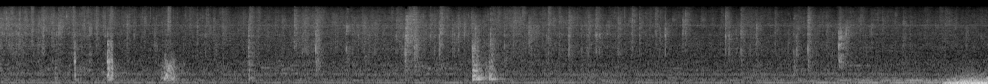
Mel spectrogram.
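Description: Pieces of rui (rohu) fish roe frying in hot oil in a nonstick pan, second side down after being turned: a steady sizzle with scattered crackles. A loud low thump comes just before the end.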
